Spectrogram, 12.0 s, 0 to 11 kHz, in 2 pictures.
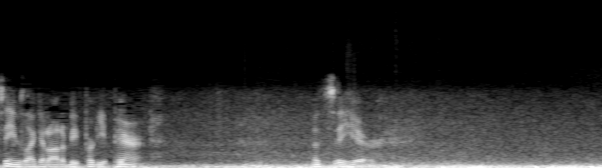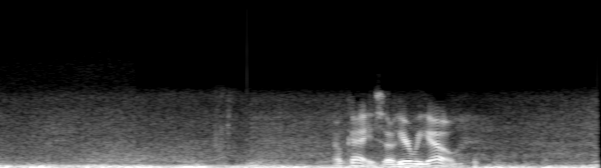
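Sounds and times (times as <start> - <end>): wind buffeting microphone: 1.9 - 12.0
heavy ocean surf: 2.5 - 8.1.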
